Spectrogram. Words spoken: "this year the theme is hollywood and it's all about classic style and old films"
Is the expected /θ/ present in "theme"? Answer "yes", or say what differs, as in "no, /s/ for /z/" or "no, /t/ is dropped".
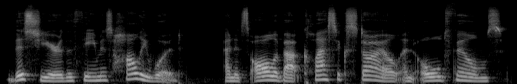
yes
